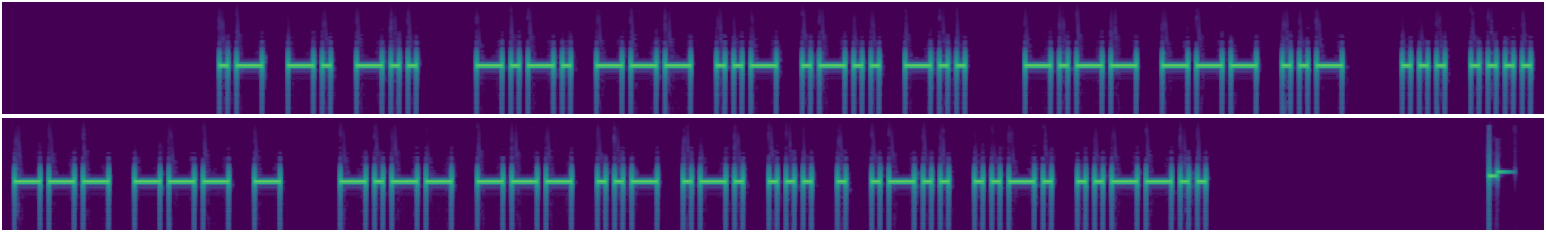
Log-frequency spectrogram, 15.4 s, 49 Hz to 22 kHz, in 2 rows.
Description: Morse code, heard as a keyed tone, about 28 wpm, 700 Hz. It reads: AND COULD YOU SHOOT YOURSELF?
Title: Sentences from Top 1200 Words 28wpm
